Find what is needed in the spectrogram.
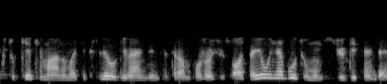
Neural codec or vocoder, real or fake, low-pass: none; real; 3.6 kHz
